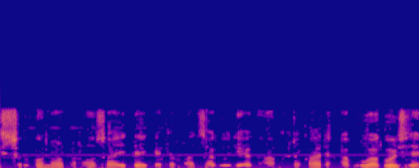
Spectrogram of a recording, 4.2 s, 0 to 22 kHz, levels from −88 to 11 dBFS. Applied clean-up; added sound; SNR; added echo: classical method spectral subtraction.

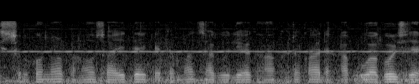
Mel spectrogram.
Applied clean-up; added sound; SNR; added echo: none; Thunder / Rain + Wind instrument, woodwind instrument; 5 dB; none.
